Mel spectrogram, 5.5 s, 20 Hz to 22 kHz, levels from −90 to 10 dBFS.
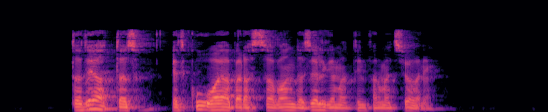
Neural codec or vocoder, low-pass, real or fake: codec, 16 kHz, 16 kbps, FreqCodec, larger model; 7.2 kHz; fake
